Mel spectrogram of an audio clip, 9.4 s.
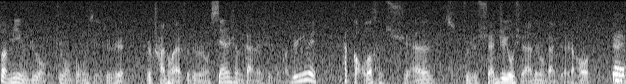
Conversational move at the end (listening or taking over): listening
